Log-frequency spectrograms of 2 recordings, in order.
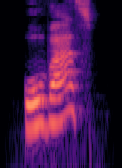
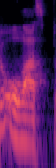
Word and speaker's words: OWASP: اووسپ بده اووسپ همیشه یه مد... O W A S P امیدوارم اوس ترجمه شد من همیشه اوس تلفظش کردم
